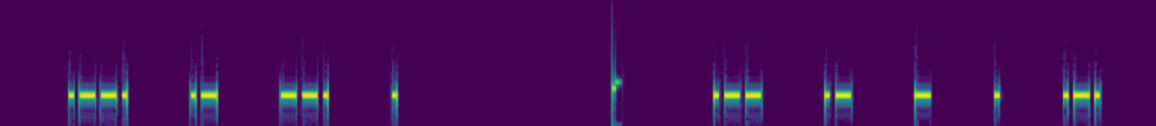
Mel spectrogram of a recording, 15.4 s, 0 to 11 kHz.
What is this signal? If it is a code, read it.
Morse code, heard as a keyed tone, about 17 wpm, spaced as for 8 wpm, 700 Hz. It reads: PAGE WATER
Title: 4x Character Spacing - Top 500 Words - 17wpm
